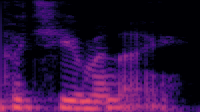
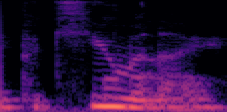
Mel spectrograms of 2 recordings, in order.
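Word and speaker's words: Pacumeni: Pahoran, Paankai, and Pekumenai. I used to say Pekumenai, but I always look up the pronunciation for the Book of Mormon, and they say Pekumenai, so Pekumenai, okay?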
